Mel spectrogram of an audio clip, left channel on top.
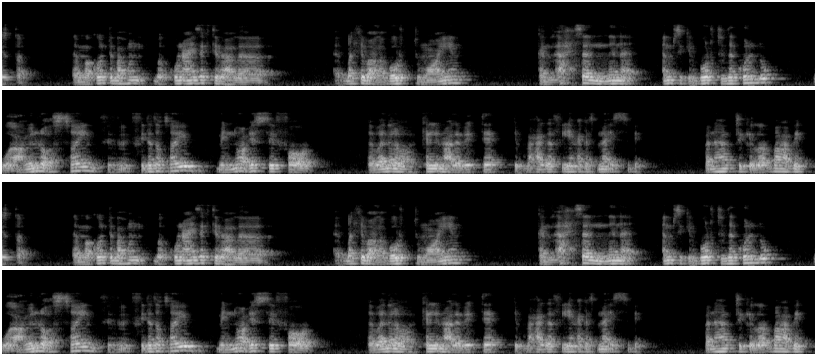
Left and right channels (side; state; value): both; identical; correlation 1.00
